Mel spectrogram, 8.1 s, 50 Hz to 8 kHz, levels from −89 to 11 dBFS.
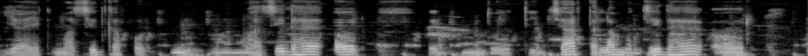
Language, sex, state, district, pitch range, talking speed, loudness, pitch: Hindi, male, Jharkhand, Sahebganj, 115-140 Hz, 140 wpm, -19 LUFS, 125 Hz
